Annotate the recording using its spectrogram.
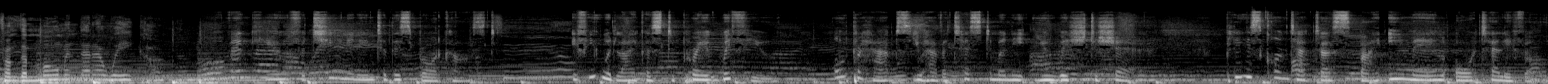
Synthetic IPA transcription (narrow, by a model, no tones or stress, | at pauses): fɹʌ̃mðəmõʊ̃mɨ̃nðɨɾəweɪkʰʌ̃mθæ̃ŋkʰjɨfə˞tʰʉnɪ̃ŋɪ̃ntʰʉðɪsb̥ɹɔd̚kʰæst | ɨfjɨwɨdˡlaɪkʌstʰɨpʰɹ̥eɪwɪðjɨ | ə˞pʰə˞hæpsjɨːvɨtʰɛstɨmõʊ̃nijɨwɪʃtʰɨʃɛɹ | pʰl̥iz̥kʰɑ̃ntʰæk̚tʰʌsb̥aɪʔimeɪlˠə˞tʰɛlˠɨfõ̰ʊ̃n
